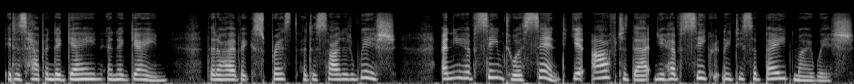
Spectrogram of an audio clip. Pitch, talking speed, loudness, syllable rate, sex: 240 Hz, 195 wpm, -19 LUFS, 5.7 syllables/s, female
